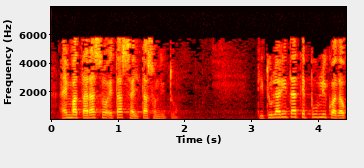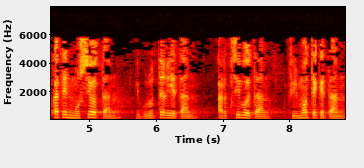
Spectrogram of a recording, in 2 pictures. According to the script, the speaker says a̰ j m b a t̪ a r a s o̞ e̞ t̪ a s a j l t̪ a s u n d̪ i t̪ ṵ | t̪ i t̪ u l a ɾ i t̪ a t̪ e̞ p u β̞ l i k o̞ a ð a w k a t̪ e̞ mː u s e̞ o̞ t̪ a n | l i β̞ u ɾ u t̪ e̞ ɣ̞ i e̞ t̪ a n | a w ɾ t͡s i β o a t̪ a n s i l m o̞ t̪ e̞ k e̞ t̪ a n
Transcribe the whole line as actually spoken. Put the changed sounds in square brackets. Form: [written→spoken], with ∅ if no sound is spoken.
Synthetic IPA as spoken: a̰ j m b a t̪ a [r→ɾ] a s o̞ e̞ t̪ a s a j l t̪ a s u n d̪ i t̪ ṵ | t̪ i t̪ u l a ɾ i t̪ a t̪ e̞ p u β̞ l i k o̞ a ð a w k a t̪ e̞ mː u s e̞ o̞ t̪ a n | l i β̞ u ɾ u t̪ e̞ ɣ̞ i e̞ t̪ a n | a [w→∅] ɾ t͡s i β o [a→e] t̪ a n [s→f] i l m o̞ t̪ e̞ k e̞ t̪ a n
